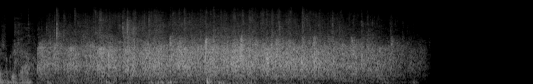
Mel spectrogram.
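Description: An audience applauds in a room and the clapping fades out.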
